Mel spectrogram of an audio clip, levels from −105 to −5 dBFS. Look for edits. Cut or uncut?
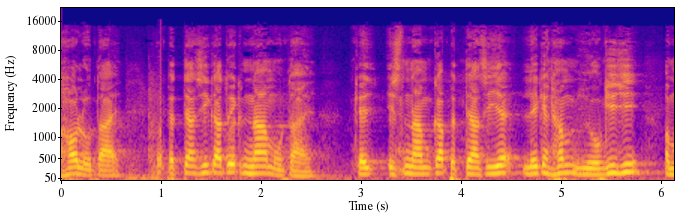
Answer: cut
